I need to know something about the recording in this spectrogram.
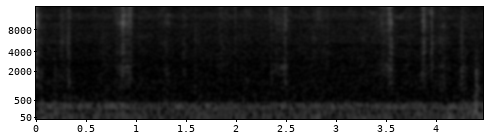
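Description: A few faint, irregularly spaced snips of small scissors cutting into a bundle of acrylic yarn to trim a pom-pom, over a low steady room hum. The small scissors are struggling to cut through the yarn.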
